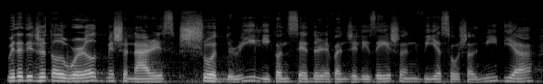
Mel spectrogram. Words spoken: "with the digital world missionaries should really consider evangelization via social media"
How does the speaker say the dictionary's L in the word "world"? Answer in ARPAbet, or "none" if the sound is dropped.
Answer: L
